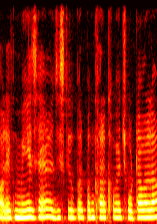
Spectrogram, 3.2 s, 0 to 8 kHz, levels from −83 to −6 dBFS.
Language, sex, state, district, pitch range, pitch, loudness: Hindi, female, Punjab, Kapurthala, 255-265 Hz, 260 Hz, -13 LUFS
